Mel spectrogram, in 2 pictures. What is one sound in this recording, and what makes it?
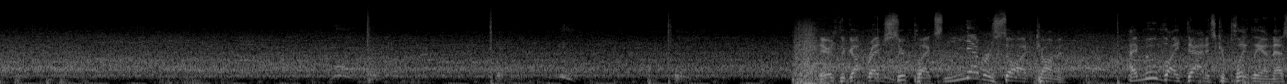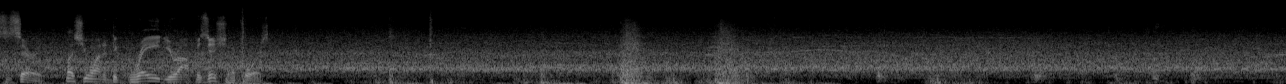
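An arena crowd roars and cheers.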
